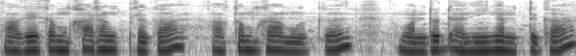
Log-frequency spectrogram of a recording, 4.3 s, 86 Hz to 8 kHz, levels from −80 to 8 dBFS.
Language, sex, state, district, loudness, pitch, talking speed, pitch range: Wancho, male, Arunachal Pradesh, Longding, -16 LUFS, 145 Hz, 210 wpm, 135-150 Hz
